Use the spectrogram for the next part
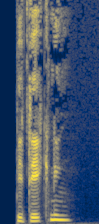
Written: bedækning

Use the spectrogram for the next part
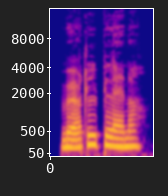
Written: mørtelblander

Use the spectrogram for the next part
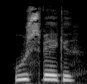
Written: usvækket

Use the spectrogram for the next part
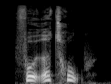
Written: fodertrug

